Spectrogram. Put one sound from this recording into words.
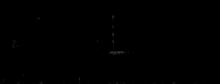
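A small electric spark crackles briefly.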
